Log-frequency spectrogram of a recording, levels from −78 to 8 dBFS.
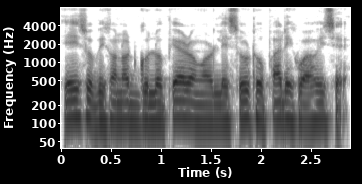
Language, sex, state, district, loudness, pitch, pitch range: Assamese, male, Assam, Kamrup Metropolitan, -13 LUFS, 110 Hz, 105-115 Hz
